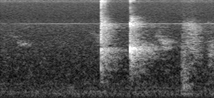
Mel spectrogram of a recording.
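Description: Near silence broken by three sharp clicks: two close together about a second in, and a softer third near the end.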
